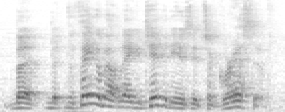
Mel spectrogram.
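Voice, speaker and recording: High in pitch, a man speaks with lively intonation. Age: old. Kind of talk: casual talk to camera. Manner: hesitant, rambling.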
